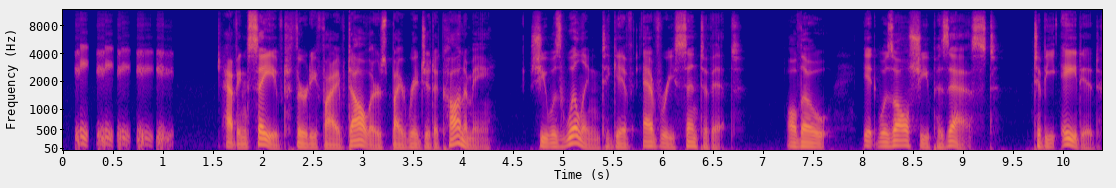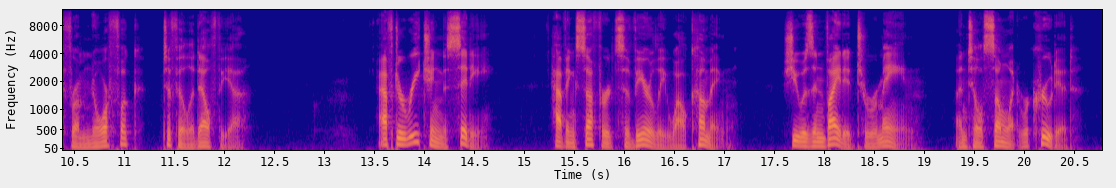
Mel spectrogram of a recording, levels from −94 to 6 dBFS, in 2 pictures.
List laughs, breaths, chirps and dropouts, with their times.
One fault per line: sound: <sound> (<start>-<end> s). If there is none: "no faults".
sound: laugh (0.1-1.1 s)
